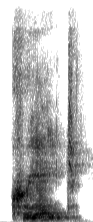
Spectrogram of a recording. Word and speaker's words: create: Create. Create, các bạn không đọc là ray ha. Create, ở đây mình có hai vần, vậy thì dấu nhấn nó sẽ rơi vào vần số 2, cho nên hai cái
